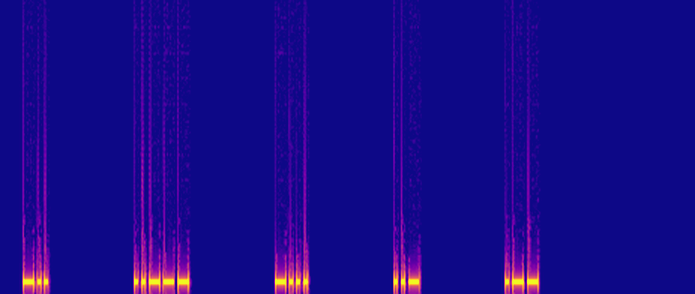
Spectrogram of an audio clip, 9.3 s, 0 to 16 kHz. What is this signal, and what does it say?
Morse code, heard as a keyed tone, about 25 wpm, spaced as for 7 wpm, 700 Hz. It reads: D2BUW
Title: USA Call Signs - 6 Characters - 8x Character Spacing - 25wpm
